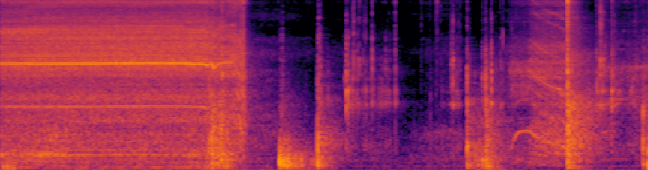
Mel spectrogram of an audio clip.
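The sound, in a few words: pop rivets being set into metal bracket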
